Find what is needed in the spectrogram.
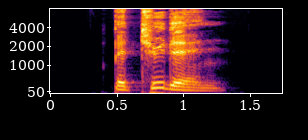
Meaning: to condescend, to patronise, to treat as less than adult
- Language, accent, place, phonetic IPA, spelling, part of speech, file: German, Germany, Berlin, [bəˈtyːdl̩n], betüdeln, verb, De-betüdeln.ogg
